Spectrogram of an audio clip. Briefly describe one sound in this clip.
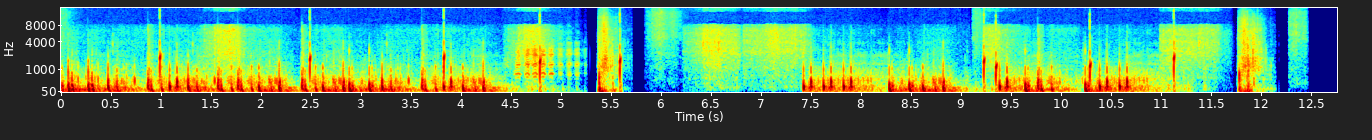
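Leaves crunch and rustle rapidly as blocks are broken.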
